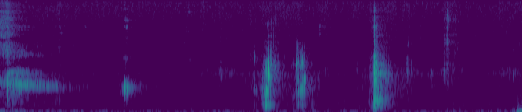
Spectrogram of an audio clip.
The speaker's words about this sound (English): And let me just get a sip of water here quick as I'm moving through this.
